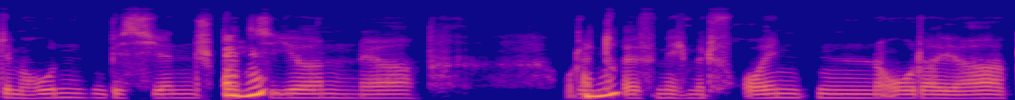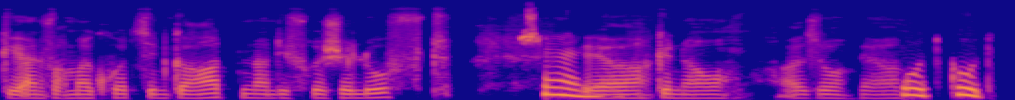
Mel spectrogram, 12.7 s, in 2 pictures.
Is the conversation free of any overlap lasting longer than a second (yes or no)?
yes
